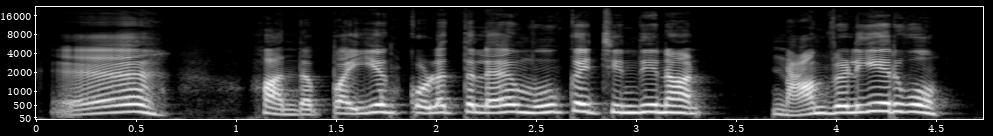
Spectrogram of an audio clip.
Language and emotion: Tamil, disgusted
